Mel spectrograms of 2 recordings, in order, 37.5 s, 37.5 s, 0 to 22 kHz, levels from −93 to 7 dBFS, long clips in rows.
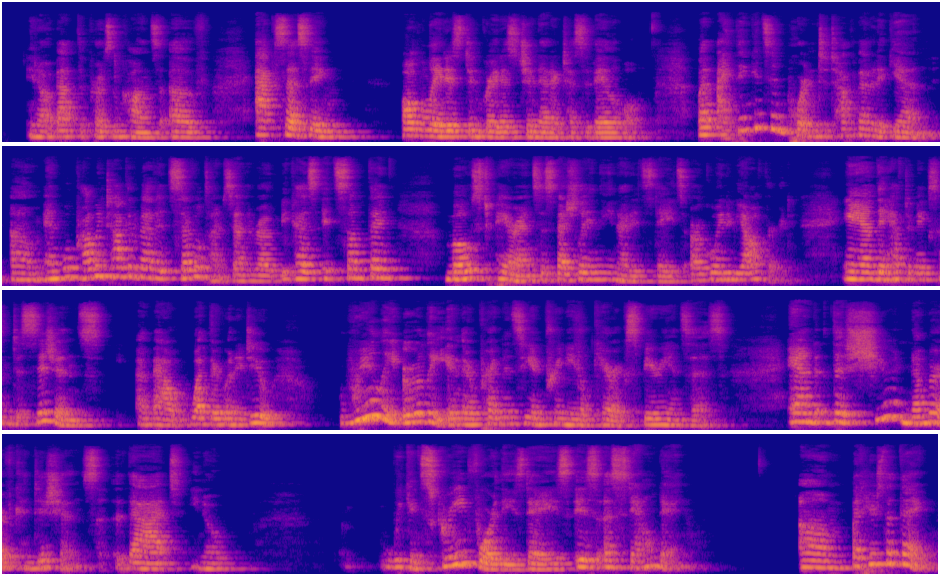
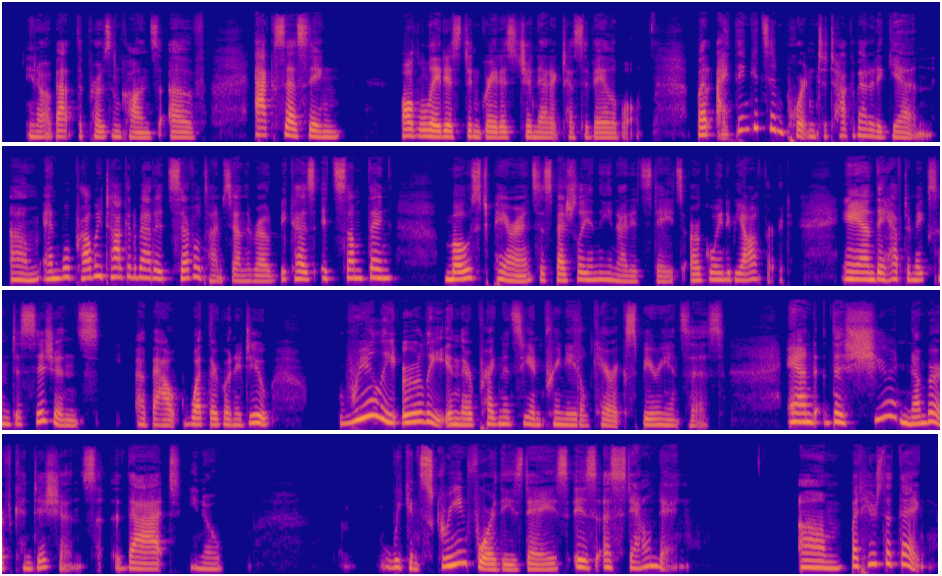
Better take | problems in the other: second | off-mic speech; far // room echo; slight; dies away in 0.4 s

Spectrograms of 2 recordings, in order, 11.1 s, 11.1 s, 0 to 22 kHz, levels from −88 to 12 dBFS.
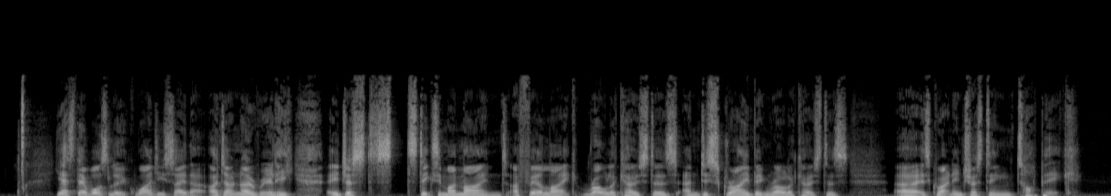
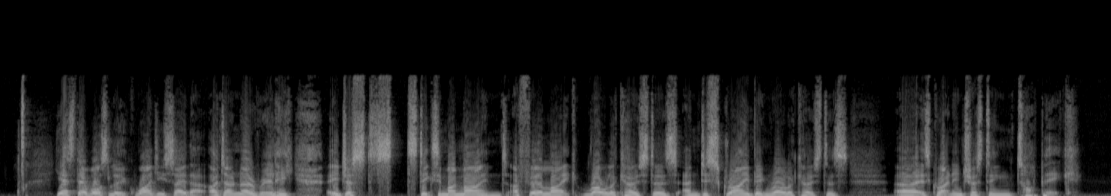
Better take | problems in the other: first | distortion; slight; 10 dB below the speech

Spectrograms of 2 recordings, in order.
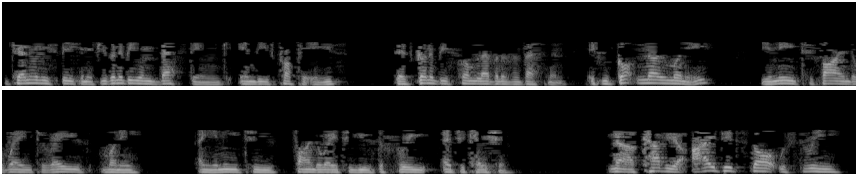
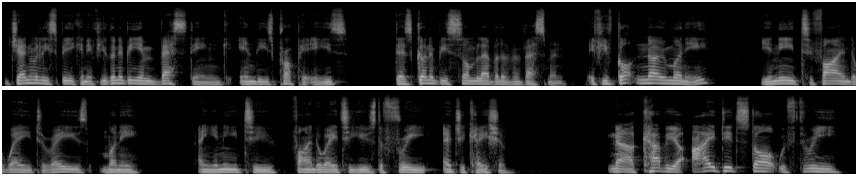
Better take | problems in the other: second | garbled, watery; badly; nothing above 3 kHz

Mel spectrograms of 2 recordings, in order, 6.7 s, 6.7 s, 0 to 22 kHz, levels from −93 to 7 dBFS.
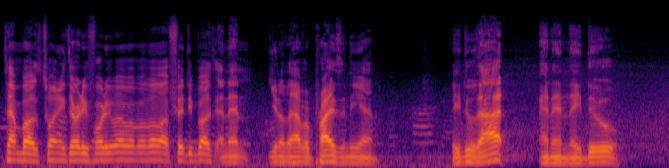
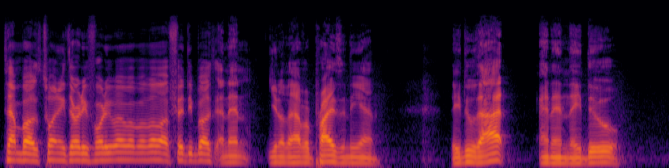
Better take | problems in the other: second | train or aircraft noise; faint; throughout; 25 dB below the speech

